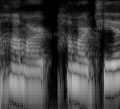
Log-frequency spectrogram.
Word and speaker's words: hamartia: the sin as being the hamartia is that the correct pronunciation for that the missing the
